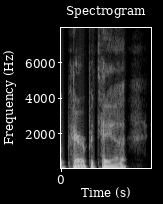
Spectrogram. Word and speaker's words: Peripeteia: Peripeteia.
